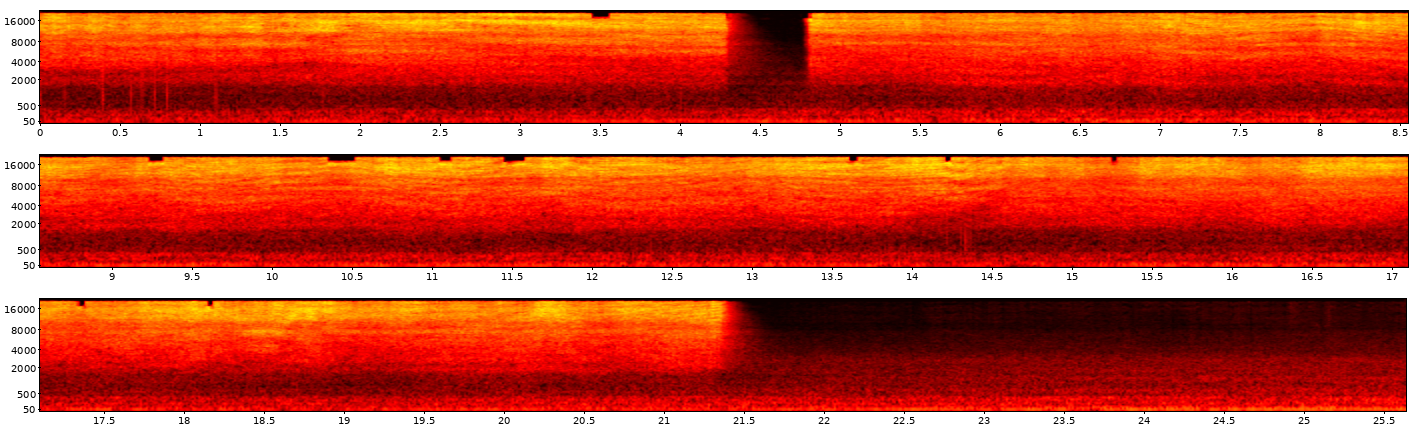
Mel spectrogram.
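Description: A spray gun hisses steadily as a skateboard is painted inside a warm paint booth, a loud, continuous rush of air that briefly cuts out twice, with no speech over it.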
